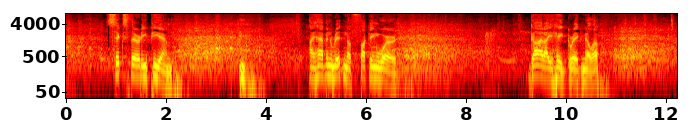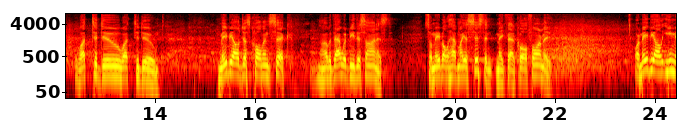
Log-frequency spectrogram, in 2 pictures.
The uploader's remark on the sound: This piece was recorded at Un-Cabaret's reading series "Say the Word", featuring great comedy writers reading their own original first-person nonfiction at the Skirball Cultural Center in Los Angeles.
